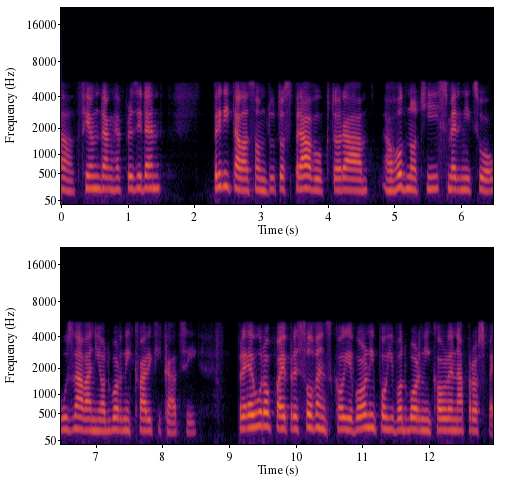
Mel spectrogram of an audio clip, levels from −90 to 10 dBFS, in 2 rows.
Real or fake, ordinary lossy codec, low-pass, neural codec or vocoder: fake; none; 5.4 kHz; codec, 16 kHz, 0.7 kbps, FocalCodec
